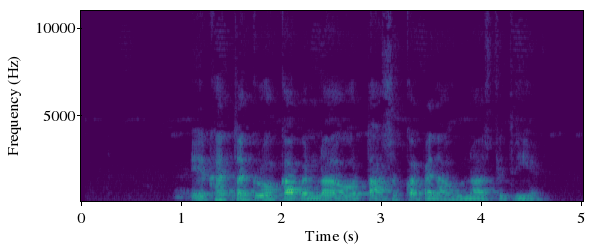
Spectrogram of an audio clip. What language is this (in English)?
Urdu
